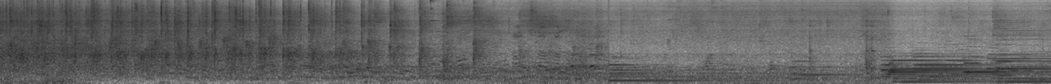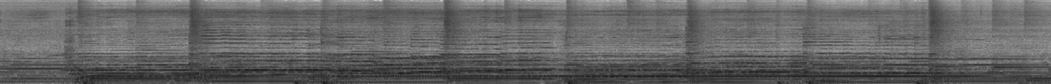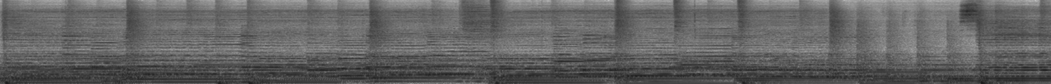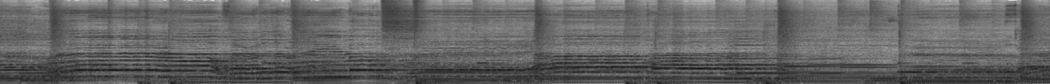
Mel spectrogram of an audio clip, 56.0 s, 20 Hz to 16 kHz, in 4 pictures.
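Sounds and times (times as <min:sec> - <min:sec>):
choir singing with band: 0:12.8 - 0:56.0.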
